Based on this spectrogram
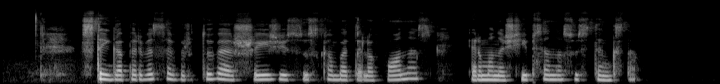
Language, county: Lithuanian, Kaunas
